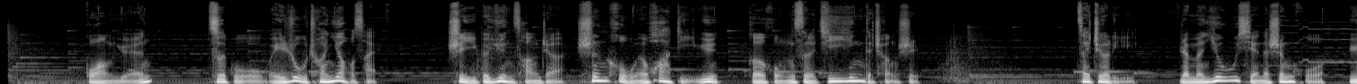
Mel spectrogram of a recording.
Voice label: 国语 舌尖专题 火锅; 广元火锅

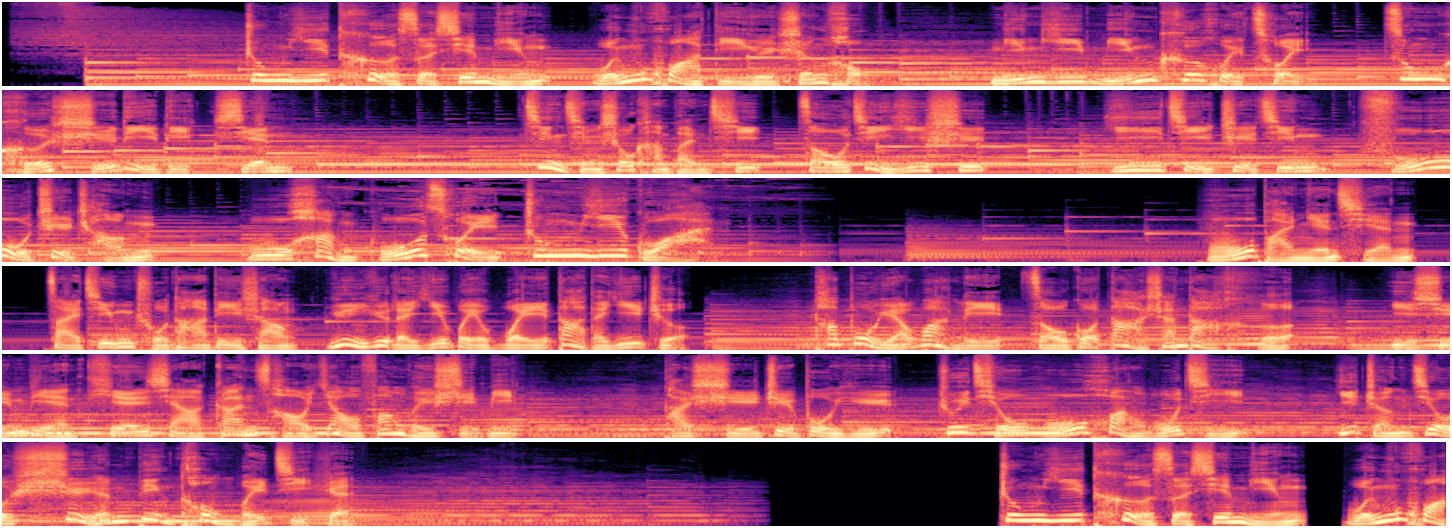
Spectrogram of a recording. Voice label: 专题-中医

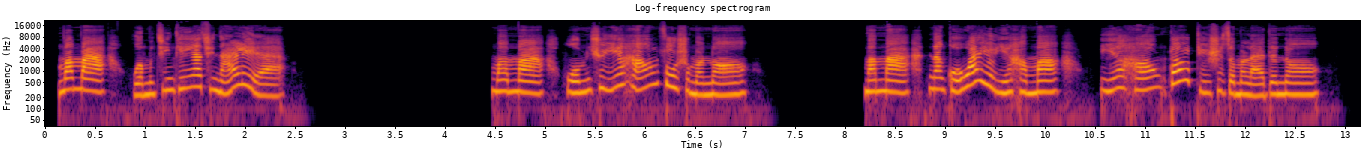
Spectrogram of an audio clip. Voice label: 角色女童

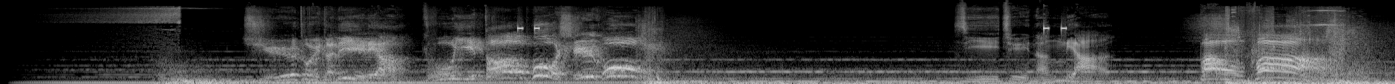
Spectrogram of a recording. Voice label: 游戏样音

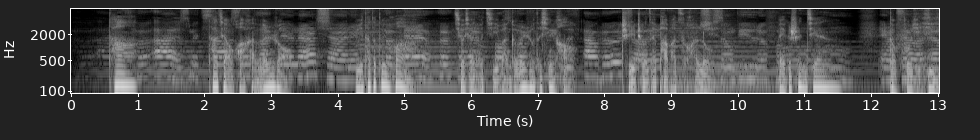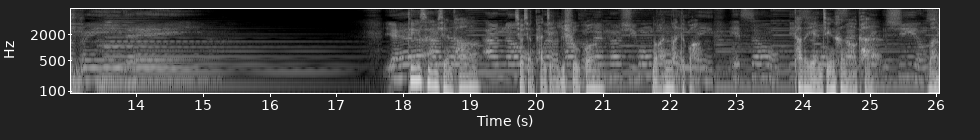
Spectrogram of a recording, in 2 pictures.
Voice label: 男生独白

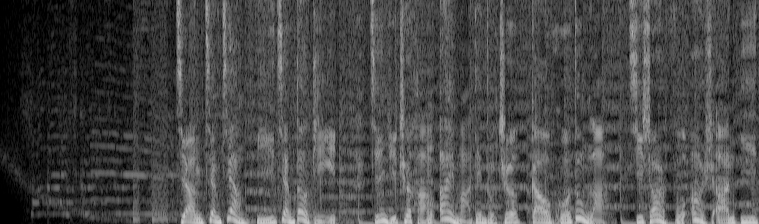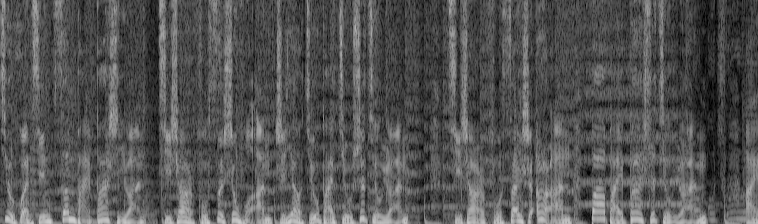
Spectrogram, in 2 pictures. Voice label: 电动车激情促销; 艾玛

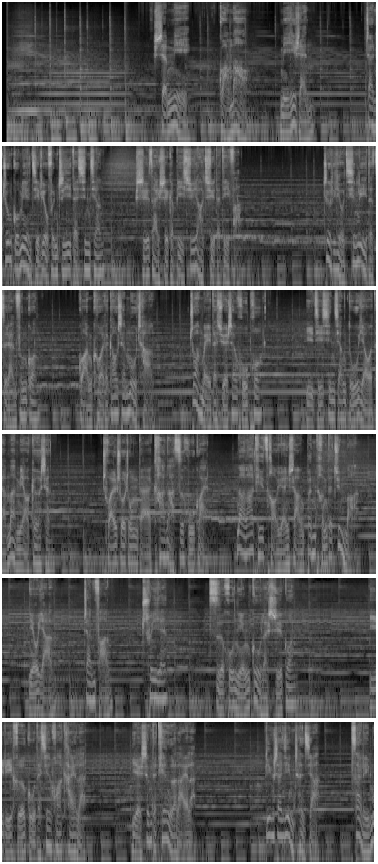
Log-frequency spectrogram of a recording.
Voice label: 品牌 硬广; 品牌新疆105秒硬广

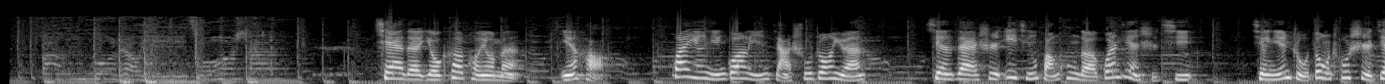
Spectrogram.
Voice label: 温馨提示

